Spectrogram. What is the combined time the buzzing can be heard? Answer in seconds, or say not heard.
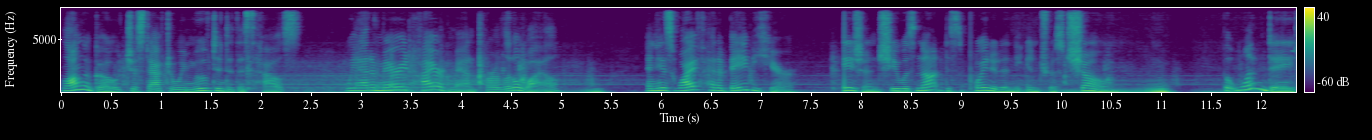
12 s.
